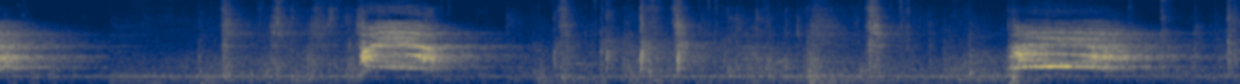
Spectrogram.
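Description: Team kata performed in unison: loud shouted kiai from the three karateka together. One shout fades out at the start, another comes about four seconds in and a third about ten seconds in, with short sharp snaps and taps from their moves in between.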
